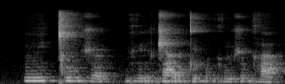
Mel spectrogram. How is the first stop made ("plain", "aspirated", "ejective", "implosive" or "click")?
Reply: click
